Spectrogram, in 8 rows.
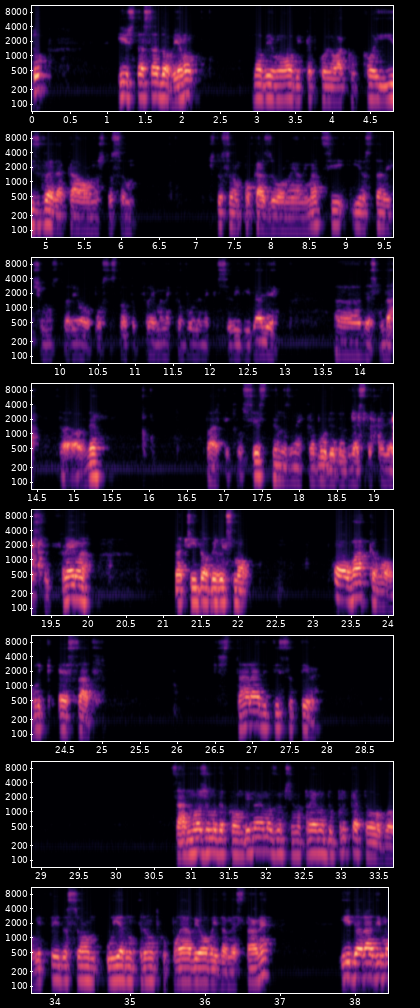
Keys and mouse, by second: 1.4 click, 6.7 click, 7.7 click, 11.6 click, 17.8-20.3 drag.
